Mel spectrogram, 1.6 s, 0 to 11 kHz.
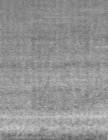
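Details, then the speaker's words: New Hangkai 9.8 two-stroke outboard being run in a barrel, after a cylinder-flooding fix (plug gap 0.8 mm, CDI ground moved to the engine block): buzzy idle holding a steady pitch with no misses or surging; normal idle. "В конечном итоге добился. Сейчас работает ровно и безупречно."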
